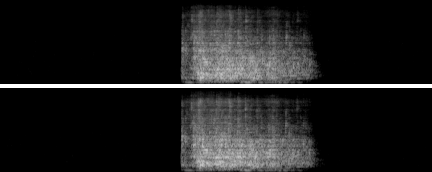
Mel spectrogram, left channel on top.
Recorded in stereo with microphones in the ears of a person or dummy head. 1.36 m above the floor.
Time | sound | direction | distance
1.8 | a splash | 35° right (ahead or behind) | 1.1 m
